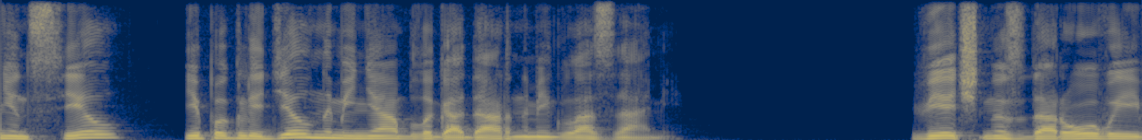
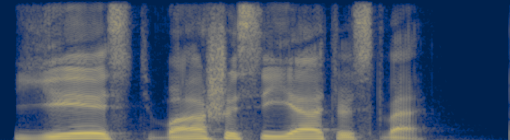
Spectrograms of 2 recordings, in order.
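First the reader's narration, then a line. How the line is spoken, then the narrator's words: Deep bass voice. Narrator (Russian): пробасил все время до этого молчавший одноглазый Кузьма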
